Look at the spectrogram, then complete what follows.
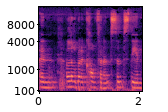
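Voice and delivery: ordinary talk

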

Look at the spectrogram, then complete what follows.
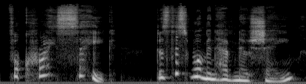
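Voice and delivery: exasperated, a touch of outrage; mild exasperated outburst. Acted. Hermione fumes to Draco about the article, mild exasperation. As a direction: throw up your hands at the gossip. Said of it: "she exclaimed".

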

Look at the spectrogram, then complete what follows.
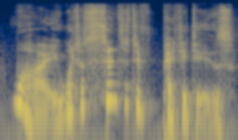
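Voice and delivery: high, fond exclamation; affectionate. A narrator's reading. Aunt bending over Dora, affectionate. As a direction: cry out fondly in a high voice. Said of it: "bending over her affectionately".

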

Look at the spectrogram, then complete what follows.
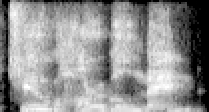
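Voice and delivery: loud, high, drawn-out mock cry; high, loud imitation of a screamer; retold screaming. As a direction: act out her horrified scream slowly. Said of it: "she screams".

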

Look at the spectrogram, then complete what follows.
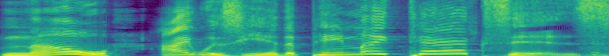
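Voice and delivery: high, squeaky, drawn-out imitation; squeaky accented voice. Biker turning down an audition to pay taxes, squeaky mock voice. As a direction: squeak it out slowly, mimicking his accent. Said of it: "kind of a squeaky voice with kind of an accent".

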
